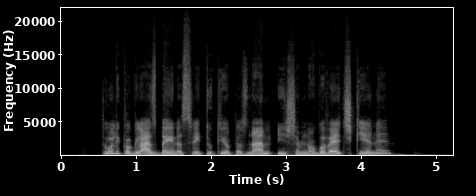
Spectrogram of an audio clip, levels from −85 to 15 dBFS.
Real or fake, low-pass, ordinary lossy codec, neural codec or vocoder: fake; none; none; codec, 44.1 kHz, 2.6 kbps, DAC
